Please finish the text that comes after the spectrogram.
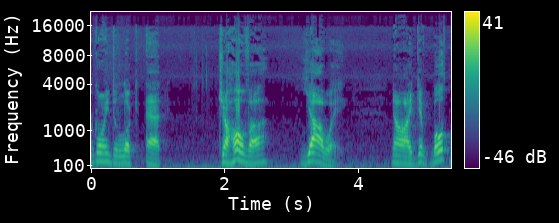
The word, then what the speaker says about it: Yahweh: How do you pronounce that? Yahweh.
